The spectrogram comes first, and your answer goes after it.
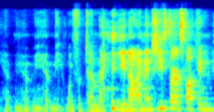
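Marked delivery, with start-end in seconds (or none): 0.0-1.7 very quiet, low half-whisper under the breath. Speaker re-enacts secretly urging a woman with a chair to hit him, re-enacting a half-whisper. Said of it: "I'm whispering like".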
